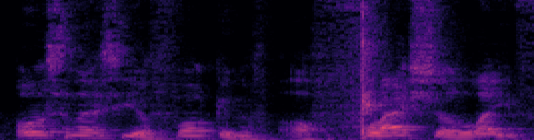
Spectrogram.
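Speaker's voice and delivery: ordinary delivery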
